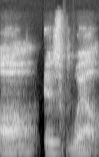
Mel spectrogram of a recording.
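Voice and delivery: very slow, deliberate, each word drawn out. Retelling how a man answered a question about spiritual truth, very slow. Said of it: "he says it really slowly".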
